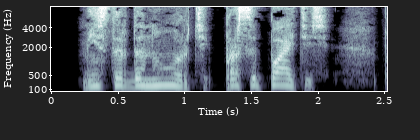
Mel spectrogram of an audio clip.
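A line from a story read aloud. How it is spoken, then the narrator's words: Whisper. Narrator (Russian): прошептал Колин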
